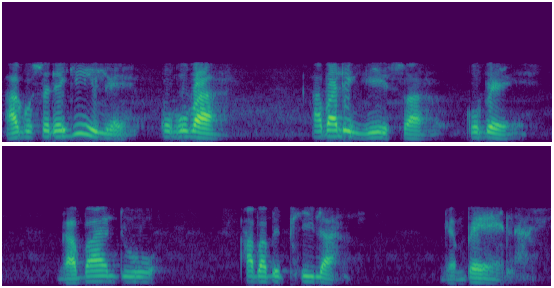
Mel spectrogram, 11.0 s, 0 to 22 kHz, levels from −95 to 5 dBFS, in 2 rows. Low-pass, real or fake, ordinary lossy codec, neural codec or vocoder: 3.6 kHz; fake; none; codec, 16 kHz, 16 kbps, FunCodec, trained on LibriTTS, 50 frames a second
